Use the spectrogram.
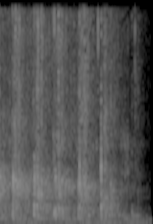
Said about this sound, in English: Come on, moms. I thought I would have got a little bit more applause from y'all on this.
